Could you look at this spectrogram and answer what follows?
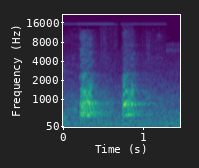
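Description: A dog barks twice in the Life is Strange video game, two short, moderately loud woofs about half a second apart over a quiet background.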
